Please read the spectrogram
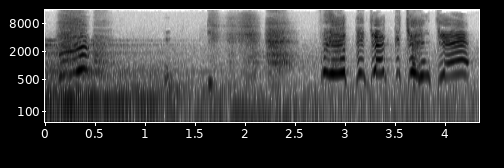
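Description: A young girl's voice crying: a rising, gasping cry at the start, breathy sobbing breaths in the middle, and short wavering whimpers near the end, over soft background music that dies away about a second and a half in.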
